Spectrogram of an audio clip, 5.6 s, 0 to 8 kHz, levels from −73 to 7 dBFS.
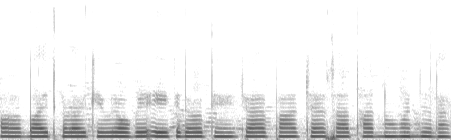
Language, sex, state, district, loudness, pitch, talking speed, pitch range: Hindi, female, Maharashtra, Solapur, -25 LUFS, 230 Hz, 180 wpm, 230-235 Hz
